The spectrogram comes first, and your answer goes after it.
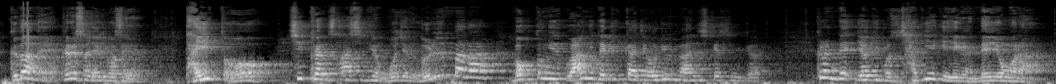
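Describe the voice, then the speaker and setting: A man preaches with fervor, leading the congregation to repeat his lines. His high voice swings widely in pitch. It rings out in a very echoey church hall with faint background noise. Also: big pitch swings, fairly quick. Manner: impassioned preaching, leads call-and-response. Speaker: pastor. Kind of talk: sermon.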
